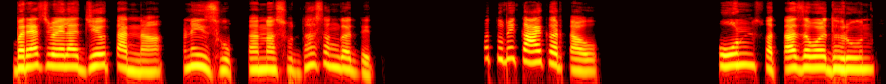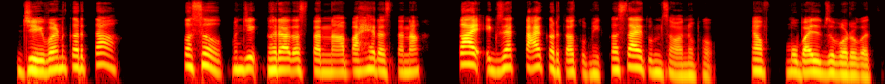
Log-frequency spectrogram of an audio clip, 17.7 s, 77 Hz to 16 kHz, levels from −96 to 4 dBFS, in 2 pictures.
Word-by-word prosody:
बऱ्याचं 240 Hz, +3 st, +5 dB
वेळेला 240 Hz, -1 st, +5 dB
जेवताना 215 Hz, -8 st, +1 dB, 0.3 s
आणि 245 Hz, +2 st, +1 dB
झोपताना 200 Hz, +2 st, -2 dB
सुद्धा 195 Hz, +5 st, -6 dB
संगत 225 Hz, -, -3 dB
देतो. 150 Hz, -4 st, -7 dB, 1.1 s
मग 395 Hz, -, -9 dB
तुम्ही 385 Hz, +1 st, -2 dB
काय 310 Hz, 0 st, +9 dB
करता 205 Hz, -8 st, +1 dB
ओ? 180 Hz, 0 st, -4 dB, 1.2 s
फोन 260 Hz, +2 st, +2 dB
स्वतः 215 Hz, -2 st, +2 dB
जवळ 225 Hz, +1 st, +3 dB
धरून 205 Hz, 0 st, +1 dB, 0.4 s
जेवण 195 Hz, +3 st, +2 dB
करता? 240 Hz, +4 st, -2 dB, 0.7 s
कसं? 245 Hz, -4 st, -1 dB
म्हणजे 205 Hz, +1 st, -3 dB
घरात 195 Hz, 0 st, +3 dB
असताना, 170 Hz, -2 st, -3 dB
बाहेर 185 Hz, +2 st, -2 dB
असताना, 170 Hz, 0 st, -4 dB, 0.4 s
काय 280 Hz, 0 st, +10 dB
एक्झॅक्ट 210 Hz, +5 st, -3 dB
काय 230 Hz, -, +5 dB
करता 175 Hz, -4 st, -3 dB
तुम्ही? 155 Hz, -1 st, -10 dB
कसा 200 Hz, +4 st, 0 dB
आहे 225 Hz, -1 st, +6 dB
तुमचा 160 Hz, -4 st, -7 dB
अनुभव 135 Hz, -1 st, -9 dB, 0.4 s
या 185 Hz, -1 st, +1 dB, 0.3 s
मोबाईलज 165 Hz, -1 st, 0 dB
बरोबर? 140 Hz, -4 st, -3 dB
200 Hz, 125 wpm, -24 LUFS, 175-235 Hz, 1.2 s, काय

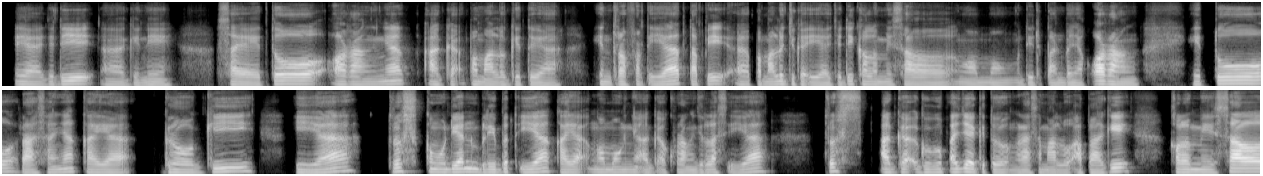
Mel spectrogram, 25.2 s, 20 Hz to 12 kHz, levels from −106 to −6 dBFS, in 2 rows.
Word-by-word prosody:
Iya 110 Hz, -1 st, 0 dB, 0.2 s
jadi, 105 Hz, +4 st, -4 dB, 0.4 s
eee, 105 Hz, 0 st, -4 dB
gini, 95 Hz, +2 st, -7 dB, 0.6 s
saya 105 Hz, -2 st, 0 dB, 0.2 s
itu 100 Hz, -, -3 dB, 0.6 s
orangnya 105 Hz, +1 st, +1 dB, 0.3 s
agak 110 Hz, 0 st, 0 dB
pemalu 100 Hz, -3 st, 0 dB
gitu 105 Hz, -1 st, -5 dB
ya, 90 Hz, -, -2 dB, 0.5 s
introvert 110 Hz, 0 st, -2 dB
iya, 110 Hz, +3 st, +2 dB, 0.2 s
tapi, 110 Hz, +2 st, 0 dB, 0.2 s
eee, 105 Hz, -1 st, -3 dB
pemalu 105 Hz, +2 st, 0 dB
juga -, -, -3 dB
iya. 100 Hz, -, -1 dB
Jadi 95 Hz, +5 st, -2 dB
kalo 110 Hz, -2 st, 0 dB
misal 100 Hz, 0 st, 0 dB, 0.4 s
ngomong 95 Hz, -1 st, -7 dB
di 100 Hz, -, -5 dB
depan 90 Hz, 0 st, -5 dB
banyak 90 Hz, -1 st, -5 dB
orang 115 Hz, -5 st, +6 dB, 0.7 s
itu 110 Hz, +4 st, -5 dB, 0.6 s
rasanya 110 Hz, +4 st, 0 dB, 0.2 s
kayak 105 Hz, -1 st, 0 dB, 0.3 s
grogi 135 Hz, +9 st, 0 dB, 0.4 s
iya, 105 Hz, +1 st, 0 dB, 0.6 s
terus 145 Hz, +2 st, +1 dB, 0.2 s
kemudian 125 Hz, +1 st, +3 dB
belibet 115 Hz, +3 st, -1 dB
iya, 125 Hz, +3 st, +4 dB, 0.2 s
kayak 105 Hz, -2 st, +2 dB
ngomongnya 110 Hz, -1 st, -4 dB
agak 95 Hz, -, -4 dB
kurang 105 Hz, -1 st, -3 dB
jelas 110 Hz, +1 st, -1 dB
iya. 130 Hz, +8 st, 0 dB, 0.6 s
Terus -, -, 0 dB, 0.4 s
agak -, -, +3 dB
gugup 120 Hz, 0 st, -4 dB
aja 130 Hz, +2 st, +5 dB
gitu, -, -, -5 dB, 0.2 s
ngerasa 100 Hz, +1 st, -3 dB
malu. 100 Hz, -1 st, -2 dB
Apalagi 100 Hz, +7 st, +2 dB, 0.6 s
kalau 115 Hz, -1 st, +3 dB
misal 135 Hz, +6 st, +8 dB
105 Hz, 120 wpm, -25 LUFS, 100-115 Hz, 0.7 s, misal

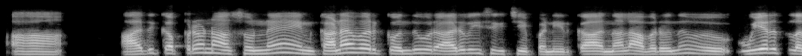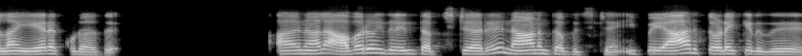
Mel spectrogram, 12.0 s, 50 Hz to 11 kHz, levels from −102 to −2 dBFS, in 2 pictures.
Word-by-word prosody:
ஆ -, -, -3 dB, 0.8 s
அதுக்கப்புறம் 215 Hz, +5 st, -3 dB
நான் 195 Hz, -4 st, -1 dB
சொன்னேன், 205 Hz, +7 st, -1 dB
என் 180 Hz, -3 st, -3 dB
கணவருக்கு 230 Hz, -1 st, +2 dB
வந்து 195 Hz, +4 st, -4 dB
ஒரு 195 Hz, -, -2 dB
அறுவை 210 Hz, +4 st, -2 dB
சிகிச்சை 175 Hz, -3 st, -5 dB
பண்ணியிருக்கா. 155 Hz, +2 st, -2 dB
அதனால 165 Hz, +3 st, -1 dB
அவரு 170 Hz, +1 st, -2 dB
வந்து 215 Hz, +5 st, -5 dB, 0.5 s
உயரத்துலலாம் 185 Hz, -6 st, +3 dB
ஏற 185 Hz, -, +3 dB, 0.2 s
கூடாது. 145 Hz, -6 st, -5 dB, 1.3 s
அதனால 190 Hz, +1 st, +1 dB, 0.2 s
அவரும் 225 Hz, +6 st, +3 dB
இதுல 200 Hz, -3 st, -2 dB
இருந்து 190 Hz, 0 st, -5 dB
தப்பிச்சுட்டாரு. 175 Hz, +4 st, -2 dB, 0.2 s
நானும் 195 Hz, 0 st, +4 dB
தப்பிச்சுட்டேன். 155 Hz, -3 st, -7 dB
இப்ப 185 Hz, +1 st, -8 dB
யாரு 230 Hz, +6 st, +8 dB
தொடைக்கிறது. 175 Hz, -4 st, 0 dB
190 Hz, 135 wpm, -22 LUFS, 170-210 Hz, 1.3 s, யாரு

